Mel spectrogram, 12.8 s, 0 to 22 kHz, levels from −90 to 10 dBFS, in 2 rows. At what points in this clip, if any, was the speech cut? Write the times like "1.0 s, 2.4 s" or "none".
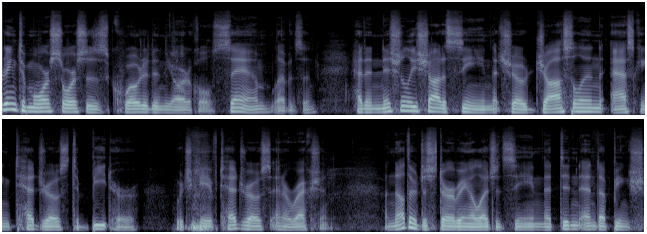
none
